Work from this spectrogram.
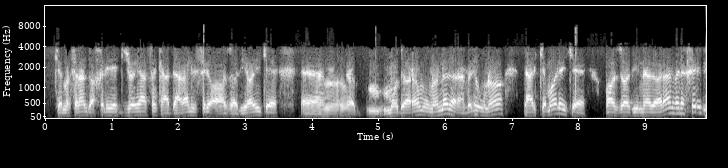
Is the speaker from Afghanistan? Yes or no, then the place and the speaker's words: no; Bushehr, Iran; خب بچه کجا، خب بچه بوشهرم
